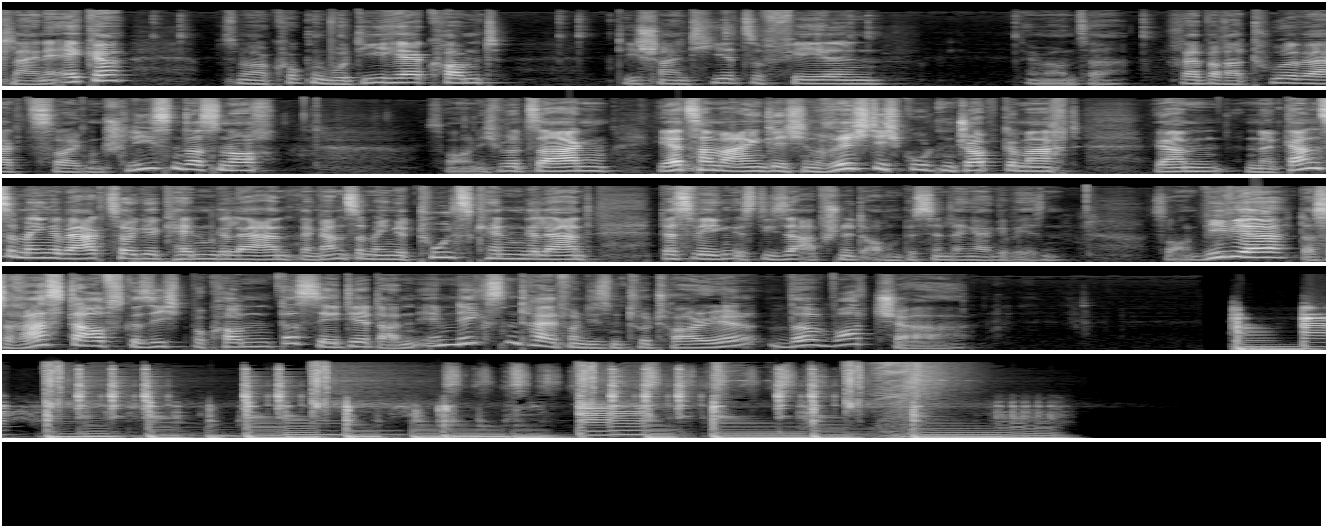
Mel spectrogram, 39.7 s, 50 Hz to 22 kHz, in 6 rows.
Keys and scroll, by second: 8.8 super+-, 9.6 super+-.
